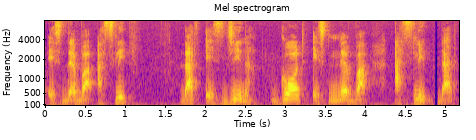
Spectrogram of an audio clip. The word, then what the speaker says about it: Gina: posted a flyer called g-i-n-a you can pronounce it as gina and um when we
